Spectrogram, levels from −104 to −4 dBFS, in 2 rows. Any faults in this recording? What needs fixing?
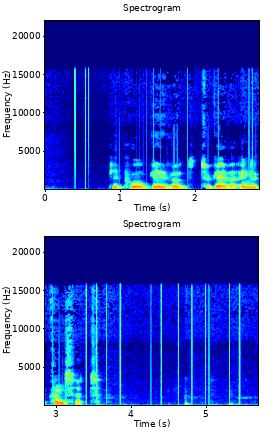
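Word clock ticks run through the speech from 0.13 s to 5.67 s. They come roughly every 50 ms, over a hundred in all, sharp and uneven in strength. The receiver is free-running against the sender. The drift is around 500 ppm, and each slip drops or repeats what sounds like a single sample. To prevent it, lock the receiving device to the incoming digital signal or a shared word clock.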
